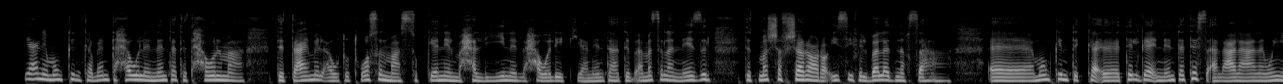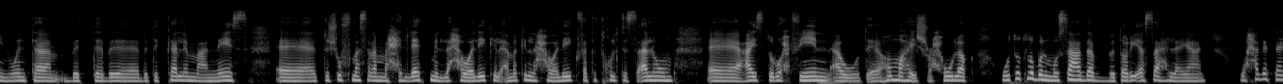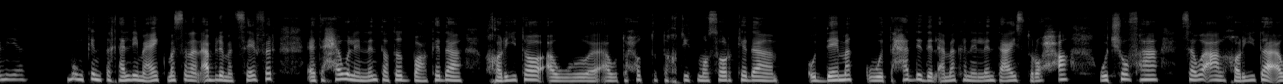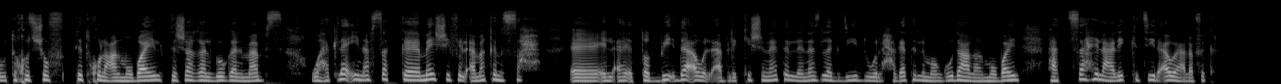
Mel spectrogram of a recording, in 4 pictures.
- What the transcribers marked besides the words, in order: in English: "الأبليكيشنات"
- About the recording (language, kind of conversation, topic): Arabic, advice, إزاي أتنقل بأمان وثقة في أماكن مش مألوفة؟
